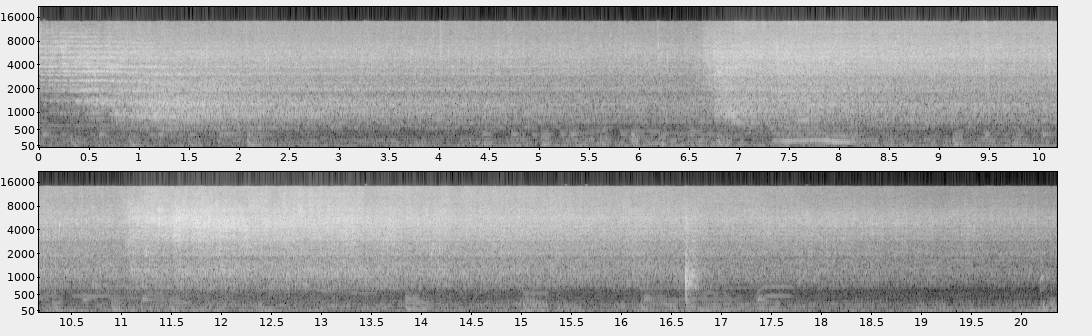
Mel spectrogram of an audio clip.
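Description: Marinated chicken breast pieces sizzling in hot olive oil in a frying pan. The sizzle starts abruptly as the first piece goes in and jumps louder about seven seconds in and again about eleven seconds in as more pieces are laid in, then slowly eases. A single sharp tick sounds about three-quarters of the way through.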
